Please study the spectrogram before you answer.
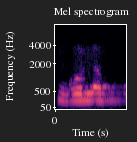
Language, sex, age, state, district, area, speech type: Odia, female, 18-30, Odisha, Boudh, rural, conversation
